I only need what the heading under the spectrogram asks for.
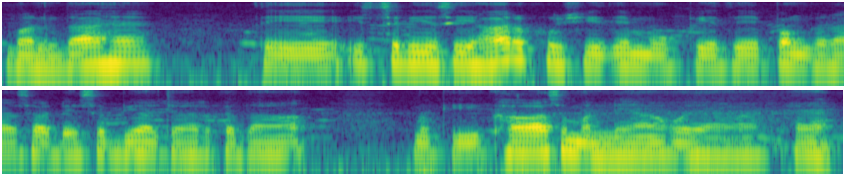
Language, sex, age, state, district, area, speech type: Punjabi, female, 45-60, Punjab, Jalandhar, urban, spontaneous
